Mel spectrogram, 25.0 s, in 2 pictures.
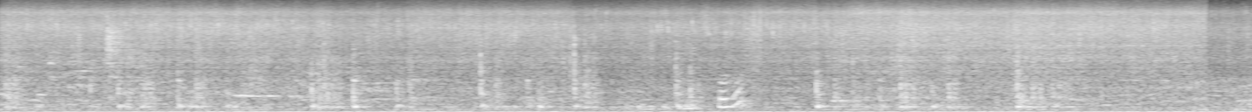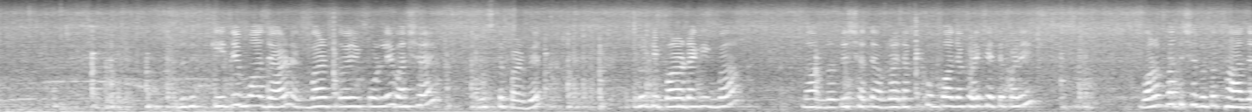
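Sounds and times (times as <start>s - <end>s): spatula tapping a pan: 0.0s - 7.1s, 8.0s - 10.8s, 15.6s - 24.6s
food sizzling in a frying pan: 0.0s - 25.0s
wooden spatula scraping a pan: 15.8s - 24.6s.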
